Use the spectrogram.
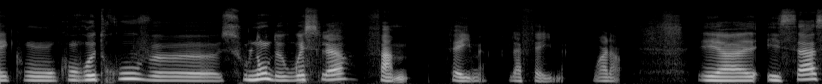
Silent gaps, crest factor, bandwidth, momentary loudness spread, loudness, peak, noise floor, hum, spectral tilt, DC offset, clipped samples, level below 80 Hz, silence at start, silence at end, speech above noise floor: none; 18 dB; 14.5 kHz; 15 LU; -24 LUFS; -6 dBFS; -49 dBFS; none; -6 dB/octave; under 0.1%; under 0.1%; -70 dBFS; 0 s; 0 s; 26 dB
